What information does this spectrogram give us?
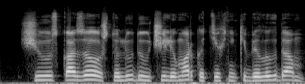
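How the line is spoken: Grumbling reply. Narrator (Russian): проворчал в ответ Петр

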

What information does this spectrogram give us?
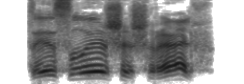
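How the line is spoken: Roaring. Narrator (Russian): проревел Стью

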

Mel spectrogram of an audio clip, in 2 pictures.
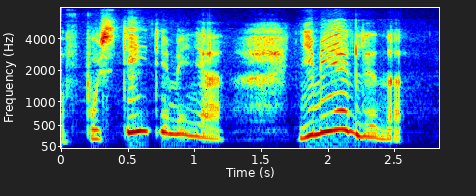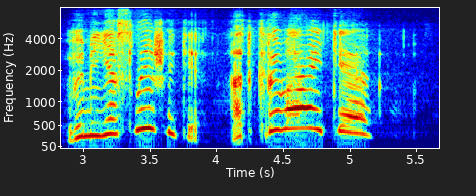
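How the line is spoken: Frightened, furious scream. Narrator (Russian): Тут девушка овладел такой страх и гнев, что она закричала

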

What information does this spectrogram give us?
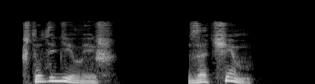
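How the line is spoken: Quiet hoarse question. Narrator (Russian): она тихо, с хрипотой в голосе спросила

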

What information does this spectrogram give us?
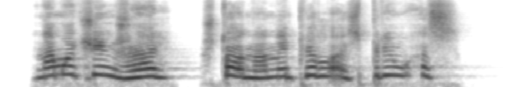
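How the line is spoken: Dejected squeaky voice. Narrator (Russian): понуро пропищал другой эльф, сокрушенно качая головой

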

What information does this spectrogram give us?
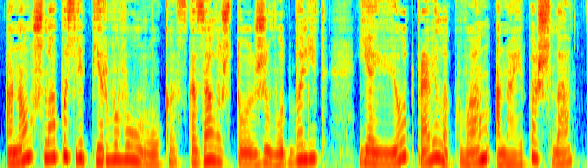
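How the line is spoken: Plain. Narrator (Russian): сказала учительница Риты

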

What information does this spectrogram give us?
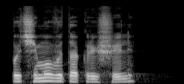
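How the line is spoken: Sad. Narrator (Russian): грустно сказал академик

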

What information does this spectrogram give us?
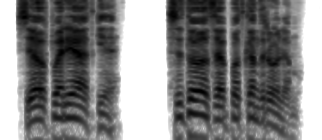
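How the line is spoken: Amused snort. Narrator (Russian): хмыкнул Волк

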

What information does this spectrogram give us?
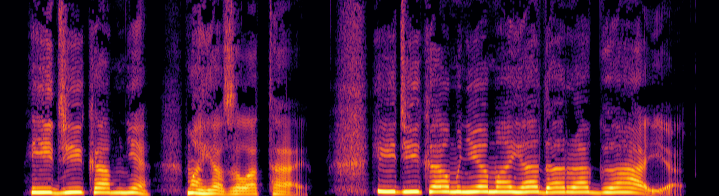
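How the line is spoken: Singsong, aunt. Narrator (Russian): Нараспев повторяла тетушка

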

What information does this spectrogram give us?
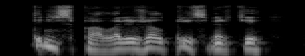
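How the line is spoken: Exclamation. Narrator (Russian): воскликнула Мила

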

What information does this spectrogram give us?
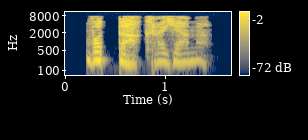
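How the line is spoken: Whisper. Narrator (Russian): шептал он

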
